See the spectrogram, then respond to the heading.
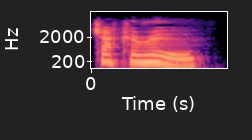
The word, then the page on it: jackaroo: British English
